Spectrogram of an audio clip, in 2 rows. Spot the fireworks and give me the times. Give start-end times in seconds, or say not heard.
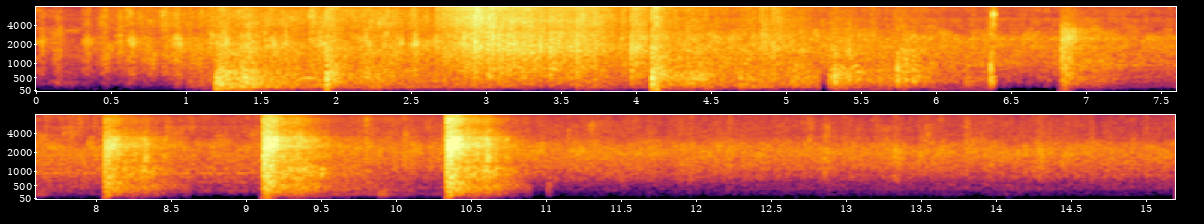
1.1-10.8.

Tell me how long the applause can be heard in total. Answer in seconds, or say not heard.
15 s.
